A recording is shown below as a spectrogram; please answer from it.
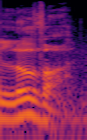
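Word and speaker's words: Lufa: uh luffa what's up it would be luva because uh it's a one f so you know that right like in anglo-saxon a single f is pronounced as v and a double f is pronounced as f so luva technically hi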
